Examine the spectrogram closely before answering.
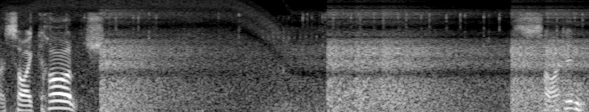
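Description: Electronic explosion-like hiss bursts loudly and slowly fades.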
